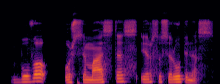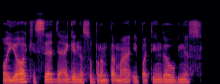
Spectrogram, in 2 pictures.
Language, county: Lithuanian, Klaipėda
